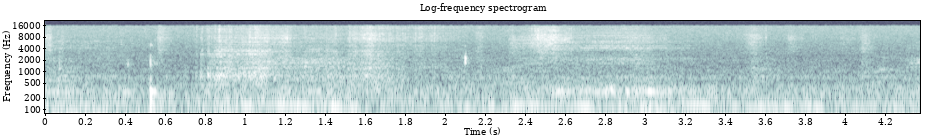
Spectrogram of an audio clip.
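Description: Faint felt-tip marker strokes scratching across paper as an outline is drawn, several short strokes in a row. A single sharp click comes about half a second in.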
